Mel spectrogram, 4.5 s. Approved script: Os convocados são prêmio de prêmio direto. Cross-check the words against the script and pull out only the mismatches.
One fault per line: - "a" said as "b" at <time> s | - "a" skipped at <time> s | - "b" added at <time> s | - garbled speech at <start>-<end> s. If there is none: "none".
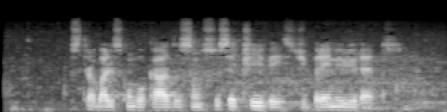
- "trabalhos" added at 0.8 s
- "prêmio" said as "suscetíveis" at 2.0 s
